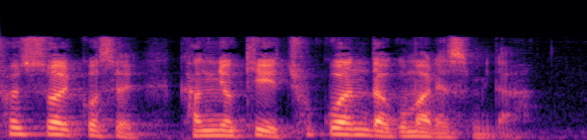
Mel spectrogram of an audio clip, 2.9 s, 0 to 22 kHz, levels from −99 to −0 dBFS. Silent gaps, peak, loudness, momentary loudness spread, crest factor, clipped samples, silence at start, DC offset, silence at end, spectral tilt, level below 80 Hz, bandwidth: none; -6 dBFS; -25 LUFS; 11 LU; 20 dB; under 0.1%; 0 s; under 0.1%; 0.35 s; -3 dB/octave; -62 dBFS; 7.8 kHz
